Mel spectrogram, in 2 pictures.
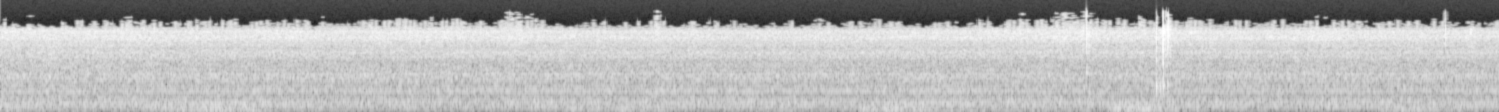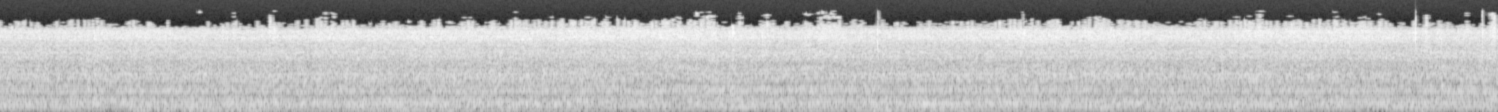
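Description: Steady whooshing hum of an electric fan or blower running, with a faint steady whine held at one pitch. A short click sounds about eleven and a half seconds in.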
